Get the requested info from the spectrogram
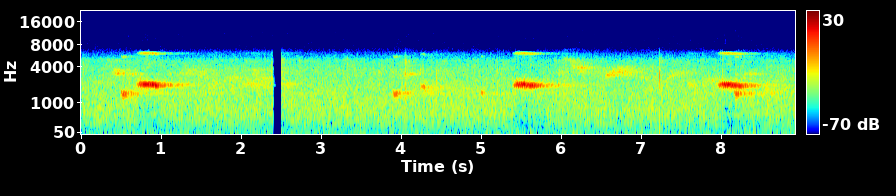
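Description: Brown Tinamou giving clear, slightly tremulous whistles near two kilohertz, spaced a few seconds apart, with fainter notes between, over steady background hiss.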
